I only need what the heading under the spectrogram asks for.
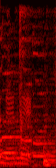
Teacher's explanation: bunyi E dengan ciri-ciri agak rendah, depan, tak bulat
